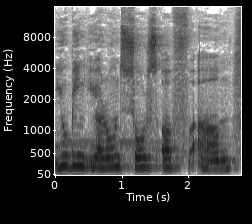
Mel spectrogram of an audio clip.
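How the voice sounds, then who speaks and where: Noticeable background noise is audible throughout. The woman's voice is at a medium pitch. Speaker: tarot reader. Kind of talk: tarot reading talk to camera.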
